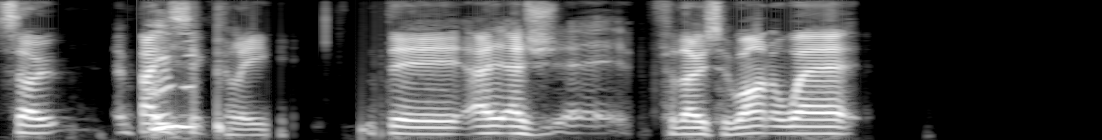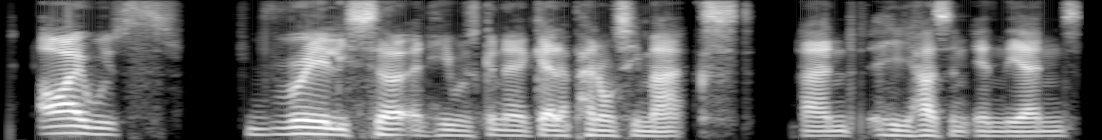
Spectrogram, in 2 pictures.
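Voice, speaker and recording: A man's voice: medium pitch, normal speed, a bit bright, dry recording. Man chatting animatedly, dry close sound. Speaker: motorsport podcast co-host. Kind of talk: casual sports discussion.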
